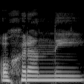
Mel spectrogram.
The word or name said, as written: ochranný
